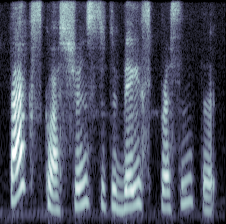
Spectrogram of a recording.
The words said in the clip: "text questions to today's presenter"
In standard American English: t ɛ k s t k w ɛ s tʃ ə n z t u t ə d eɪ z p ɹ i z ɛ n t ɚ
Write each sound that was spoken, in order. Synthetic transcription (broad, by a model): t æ k s k w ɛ s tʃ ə n s t u t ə d eɪ s p ɹ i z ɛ n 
